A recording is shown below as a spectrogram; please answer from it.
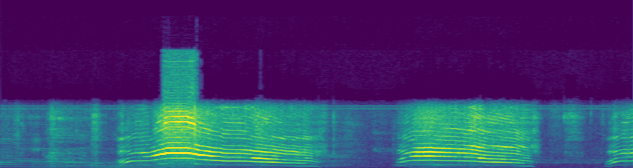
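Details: Male cats fighting: a low growl leads into loud, rising-then-falling screaming yowls, two long wails a second or so apart, with another cry starting at the end.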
